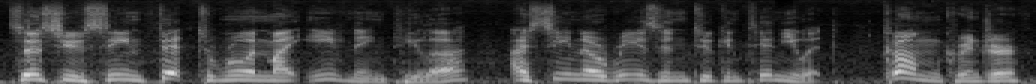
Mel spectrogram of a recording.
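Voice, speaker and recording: A man's voice: high-pitched, animated, a little fast, fairly bright tone, distant mic. A man playing a swaggering young fantasy prince with bluff, old-fashioned heroic phrasing in a comic book table read. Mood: hearty, heroic.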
